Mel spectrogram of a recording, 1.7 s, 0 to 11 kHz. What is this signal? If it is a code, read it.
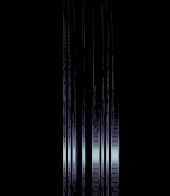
Morse code, heard as a keyed tone, about 52 wpm, 700 Hz. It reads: SEX
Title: Sentences from Top 1600 Words - New Word Drill Alt - 50wpm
